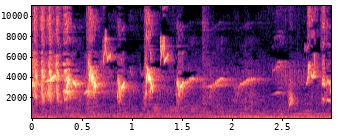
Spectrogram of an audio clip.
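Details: Greater green leafbird in lively song: fast, bright chirps and sharp whistled notes about twice a second, then softer sliding whistles and a final burst of chattering chips.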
